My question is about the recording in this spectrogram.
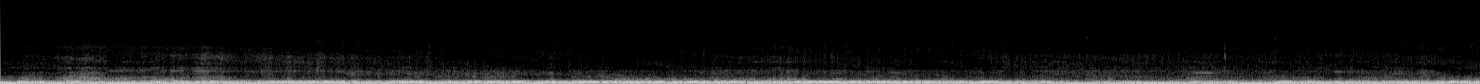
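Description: Steady low rumble of a car on the move, heard from inside the cabin: road and engine noise picked up by a camera behind the windshield.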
